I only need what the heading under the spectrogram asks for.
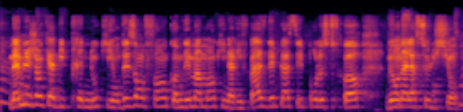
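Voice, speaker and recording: The speaker goes at a very fast pace with fairly even intonation and a slight Flemish accent. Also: woman, high pitch for a woman. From Flanders, Belgium. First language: Dutch (Flemish) (speaking French). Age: 20s. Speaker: nutrition business distributor. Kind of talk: testimony on video call. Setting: video call. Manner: occasionally searching for words.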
